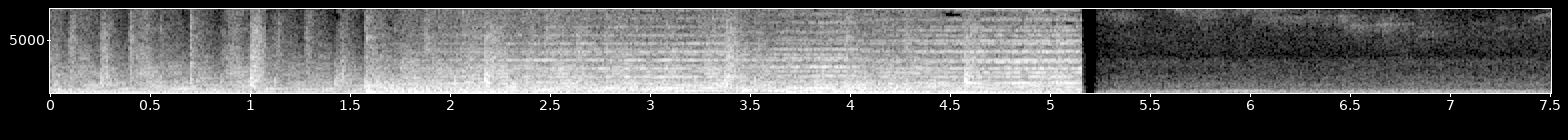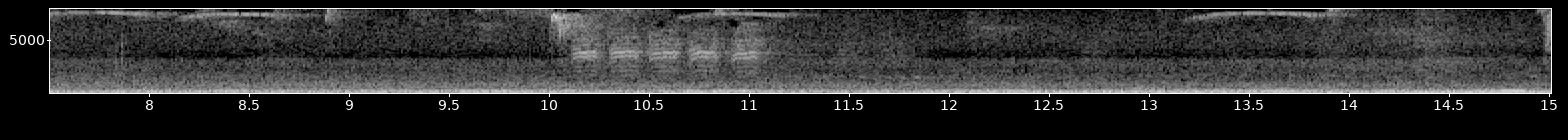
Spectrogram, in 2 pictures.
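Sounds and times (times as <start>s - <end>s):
low outdoor background noise: 5.2s - 15.0s
small birds chirping: 5.3s - 15.0s.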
